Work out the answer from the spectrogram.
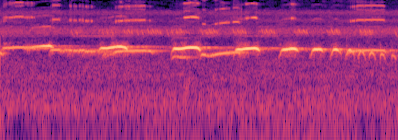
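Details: Plaintive cuckoo singing loudly, clear whistled notes slightly wavering and falling, given in short bursts several times a second, over a steady high insect drone.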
